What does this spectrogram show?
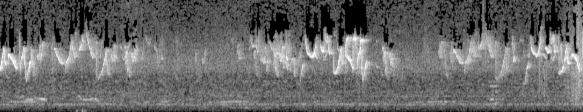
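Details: Verditer flycatcher calling loudly in spring from atop an oak tree in the Himalaya, just before breeding time, marking out territory; high, rapid, sweeping warbled trills in repeated bursts, with a Hill Barbet calling nearby as lower, steady notes.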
